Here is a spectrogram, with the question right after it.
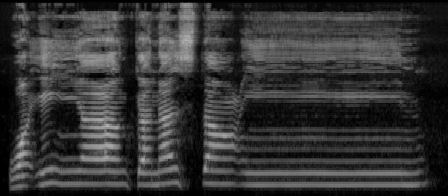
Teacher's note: عین جو ہے یہ وسط حلق سے اس کا مخرج ہے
